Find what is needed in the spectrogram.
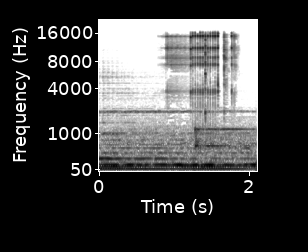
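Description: Dark ambient background music: a low pulsing drone under a held high tone. About a second in there is a short burst of crackly, static-like noise, and a new steady electronic tone enters partway through.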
